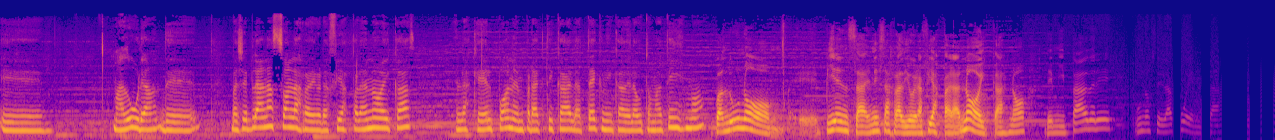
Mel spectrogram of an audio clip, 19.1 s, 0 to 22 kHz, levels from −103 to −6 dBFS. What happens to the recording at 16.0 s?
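Truncation distortion on a fade runs from 14.78 s to 19.13 s. Undithered rounding, which fits a 10-bit stage, turns the quiet waveform into steps, so from 16.1 s the tail turns gritty. Gate chatter would instead switch on and off cleanly.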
